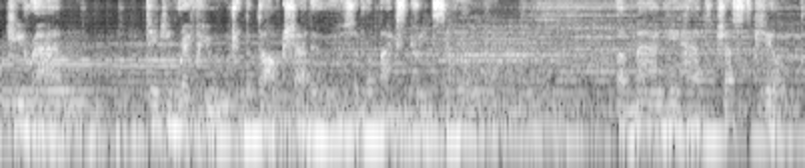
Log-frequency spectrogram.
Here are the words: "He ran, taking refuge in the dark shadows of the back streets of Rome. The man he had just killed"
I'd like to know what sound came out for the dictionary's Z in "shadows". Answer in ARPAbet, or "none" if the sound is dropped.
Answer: Z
